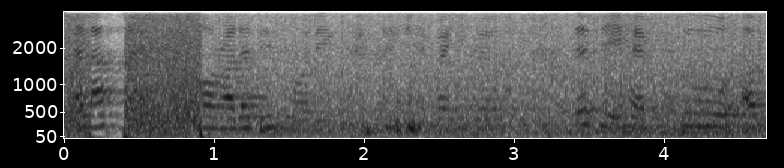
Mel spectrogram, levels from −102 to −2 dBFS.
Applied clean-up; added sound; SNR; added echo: none; Fire; 0 dB; reverberation time 2.4 s.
